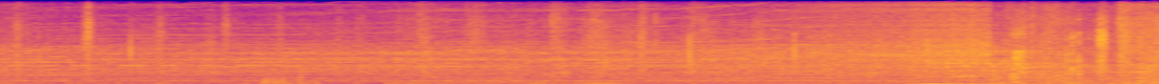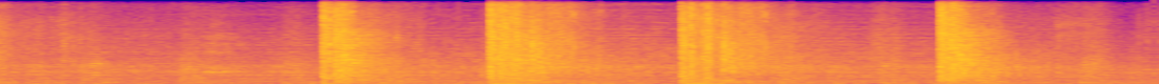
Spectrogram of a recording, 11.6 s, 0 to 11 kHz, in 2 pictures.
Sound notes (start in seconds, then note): 4.5 Demonic growl, Mollie grunts; 7.4 gunshots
